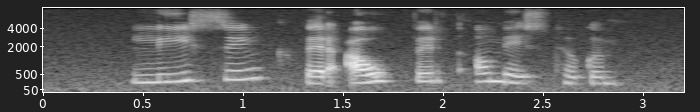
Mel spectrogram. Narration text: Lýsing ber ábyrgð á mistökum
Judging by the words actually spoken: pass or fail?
pass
